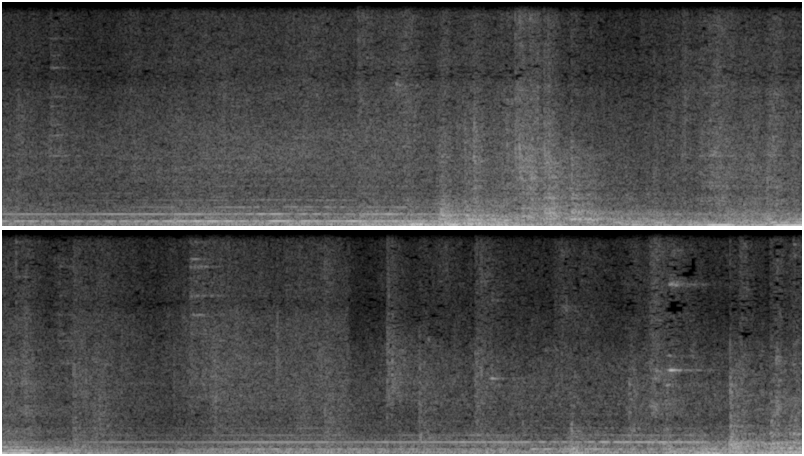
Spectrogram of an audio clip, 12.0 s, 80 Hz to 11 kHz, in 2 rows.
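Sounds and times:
hydraulic machine whine: 0:00.0 - 0:12.0
low rumble: 0:01.9 - 0:06.6.

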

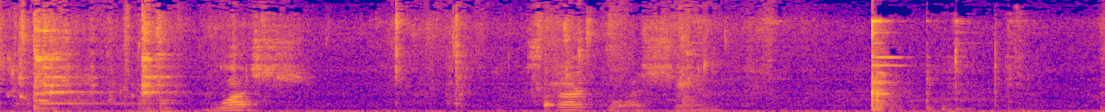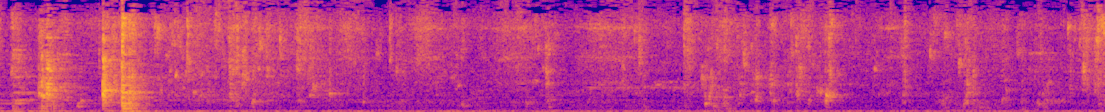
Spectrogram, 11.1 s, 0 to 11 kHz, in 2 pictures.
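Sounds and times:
dishes clinking: 0:00.0 - 0:01.0, 0:04.4 - 0:04.9, 0:05.5 - 0:06.5
water splashing and running: 0:06.0 - 0:11.0
sponge scrubbing a bowl: 0:06.4 - 0:11.0.

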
